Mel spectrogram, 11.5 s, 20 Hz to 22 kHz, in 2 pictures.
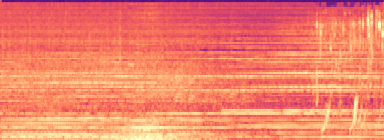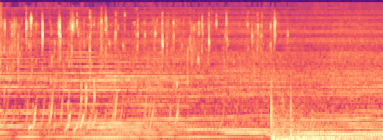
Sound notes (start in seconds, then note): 2.9 ominous instrumental music continues; 4.2 water bubbling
